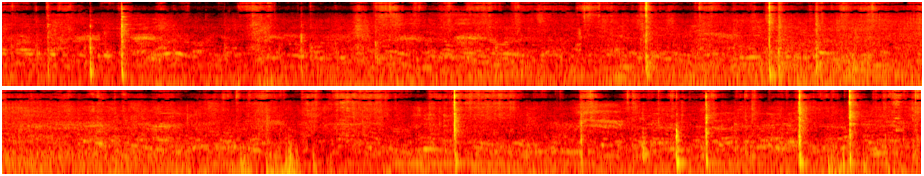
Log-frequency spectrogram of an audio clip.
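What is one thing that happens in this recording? A heavy knife chops and thuds against a wooden block.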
